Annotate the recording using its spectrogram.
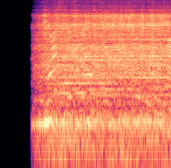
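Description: Television programme audio playing from a TV set and picked up off the room: a dense mix with a steady held tone that starts suddenly about half a second in.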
